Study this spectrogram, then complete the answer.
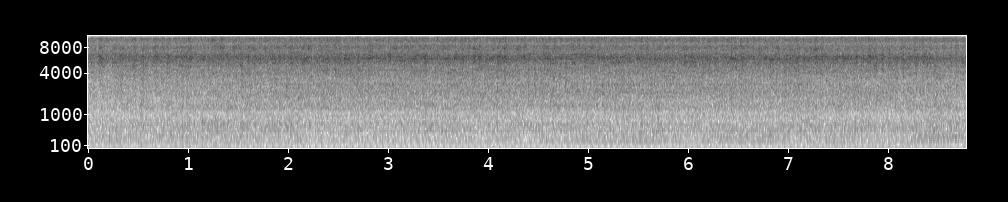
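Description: A small gasoline engine with a sticky choke runs steadily indoors, a loud continuous rattling drone with no pauses or stalls.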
